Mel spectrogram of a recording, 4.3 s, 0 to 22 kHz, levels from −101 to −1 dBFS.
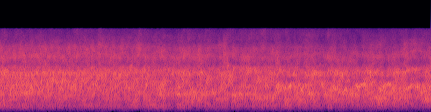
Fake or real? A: fake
